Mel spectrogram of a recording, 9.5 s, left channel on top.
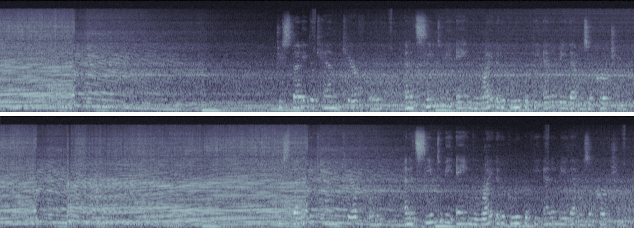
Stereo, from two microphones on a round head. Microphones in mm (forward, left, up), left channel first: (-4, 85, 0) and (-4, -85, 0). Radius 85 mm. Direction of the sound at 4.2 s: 75° right (ahead or behind).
